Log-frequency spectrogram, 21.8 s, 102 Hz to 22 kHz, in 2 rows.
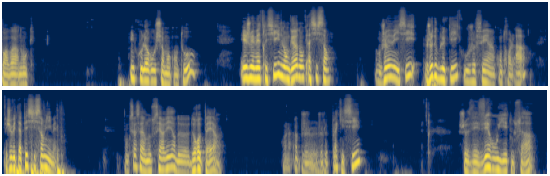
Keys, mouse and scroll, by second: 1.7 shift+click, 7.1 click, 8.0 click, 8.6 ctrl+a, 11.2 KP_6, 11.5 KP_0, 12.0 KP_Enter, 13.0 click, 14.2-17.9 drag, 21.3 click.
